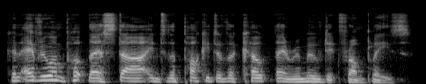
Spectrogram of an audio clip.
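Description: A man's voice: medium pitch, very animated, fairly quick, a bit bright, voice pushed up. Man doing a firm teenage girl, composed, proud, storybook reading. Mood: polite.

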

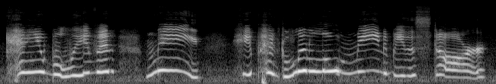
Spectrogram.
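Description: A woman reading aloud and voicing an eager, cheerful young male sea sponge, squealing and excitable. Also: a little slow, lo-fi sound. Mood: excited. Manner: squealing, excitable, high-pitched.

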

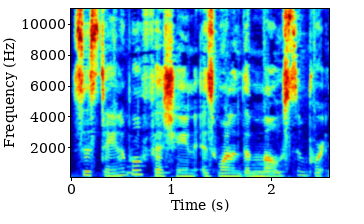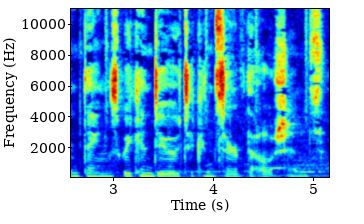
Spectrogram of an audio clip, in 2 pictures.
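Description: A woman reading a calm, informative voice-over for a family travel vlog. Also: fairly low pitch, normal speed. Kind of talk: scripted voice-over narration. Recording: voice-over with loud music behind.

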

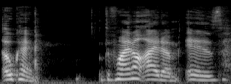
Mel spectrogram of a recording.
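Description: A woman's voice: mid-range voice, normal speed, sharp tone. A woman in her thirties chatting casually and effusively as a book vlogger, her throat a little scratchy from talking. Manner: enthusiastic, effusive. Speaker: book reviewer, video host. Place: small indoor room at home with bookshelf.

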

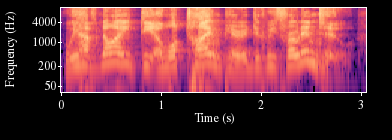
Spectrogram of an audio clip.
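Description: Man as a stern commander, barking, emphatic, worried, raised pitch, sci-fi audio drama. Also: animated, fairly quick, a bit bright. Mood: barking orders.

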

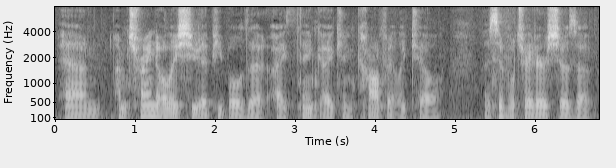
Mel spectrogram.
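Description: A young man talks calmly over gameplay footage, walking through his tactics with plenty of "uh" fillers. His voice is low and fairly flat, and it sounds a little stuffy because he is getting over a cold. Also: slight background noise. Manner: calm, explanatory, many "uh" fillers. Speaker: gameplay commentator. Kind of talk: voice-over commentary on game footage.

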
